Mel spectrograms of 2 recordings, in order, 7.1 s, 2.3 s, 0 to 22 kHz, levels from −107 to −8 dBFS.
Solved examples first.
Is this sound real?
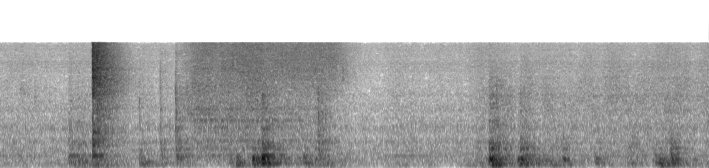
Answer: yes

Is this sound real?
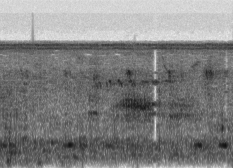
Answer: yes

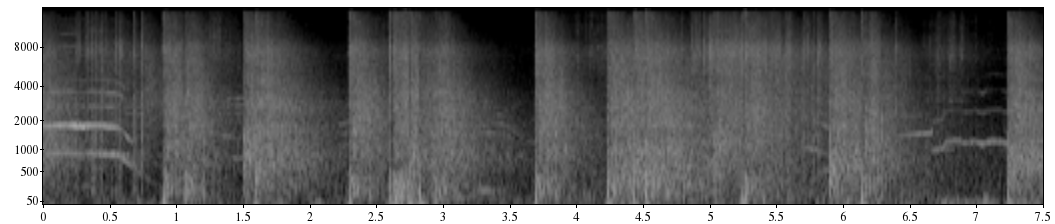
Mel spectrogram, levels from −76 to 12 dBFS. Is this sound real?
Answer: no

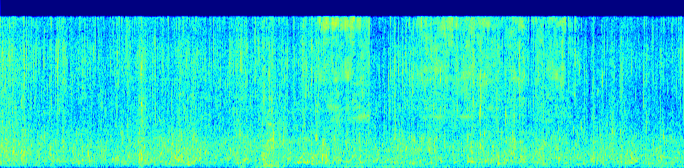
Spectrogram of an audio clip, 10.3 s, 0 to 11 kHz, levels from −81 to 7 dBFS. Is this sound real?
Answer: yes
